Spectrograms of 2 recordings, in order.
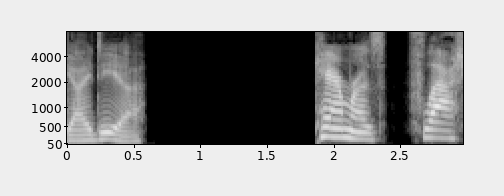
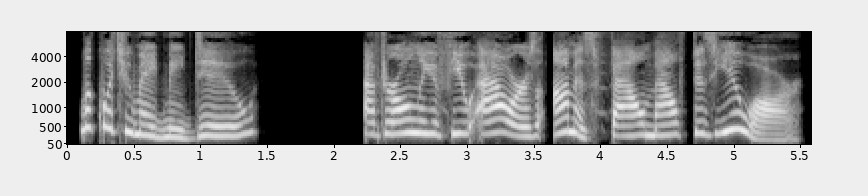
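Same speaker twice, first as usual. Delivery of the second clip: higher, louder exasperated outburst; 8 semitones higher, 3 dB louder than usual. Acted. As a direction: scold him, half laughing. Outraged at her own cursing.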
